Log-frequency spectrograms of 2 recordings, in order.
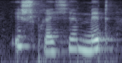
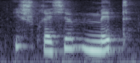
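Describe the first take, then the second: No difference in how they are said.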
